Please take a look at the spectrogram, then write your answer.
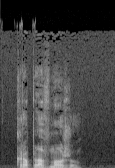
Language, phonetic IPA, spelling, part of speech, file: Polish, [ˈkrɔpla ˈv‿mɔʒu], kropla w morzu, phrase, Pl-kropla w morzu.ogg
